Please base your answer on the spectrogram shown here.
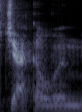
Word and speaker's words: Jacqueline: dr jacqueline carey um is it jacqueline it's jacqueline yeah kerry um she's pretty famous uh jim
